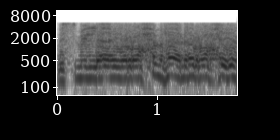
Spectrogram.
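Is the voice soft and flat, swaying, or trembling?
trembling. The voice trembles as if shivering from cold. "كأنه بيرتعش من البرد"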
